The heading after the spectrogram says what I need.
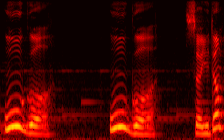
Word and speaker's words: Hugo: it you might say hugo but in spanish you say hugo you don't pronounce the h and the next one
